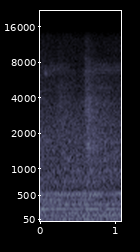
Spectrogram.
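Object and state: Nothing is struck.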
